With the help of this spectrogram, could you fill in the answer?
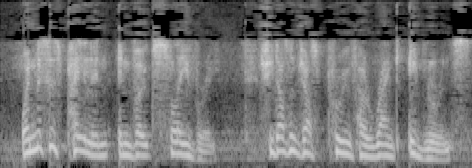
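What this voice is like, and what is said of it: Posh high-class British accent. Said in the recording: “the pseudo-high-class British voice ... British accents”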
